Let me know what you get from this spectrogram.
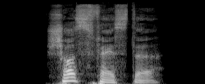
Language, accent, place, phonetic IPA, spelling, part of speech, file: German, Germany, Berlin, [ˈʃɔsˌfɛstə], schossfeste, adjective, De-schossfeste.ogg
- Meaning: inflection of schossfest: 1. strong/mixed nominative/accusative feminine singular 2. strong nominative/accusative plural 3. weak nominative all-gender singular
